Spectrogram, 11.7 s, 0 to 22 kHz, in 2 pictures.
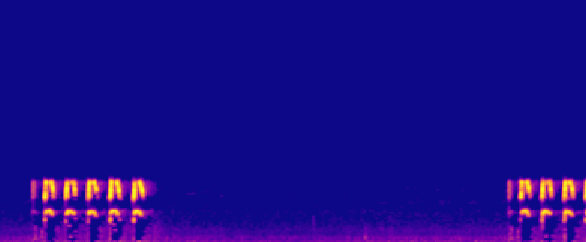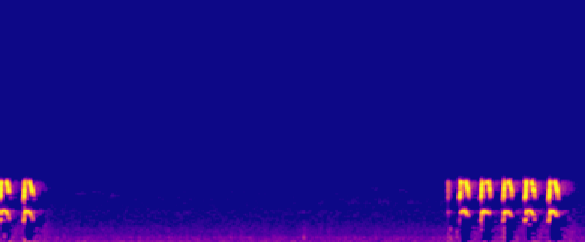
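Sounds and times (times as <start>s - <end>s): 
lesser spotted woodpecker high rapid ki-ki-ki call: 0.3s - 1.5s, 5.1s - 6.3s, 10.4s - 11.6s.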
